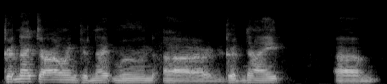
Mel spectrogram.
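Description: Young guy, very low voice, loose self-mocking chatter full of ums, on a video call. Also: slow pace. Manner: rambling, self-deprecating, many fillers. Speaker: podcast guest, cover singer. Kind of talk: casual chat over video call.

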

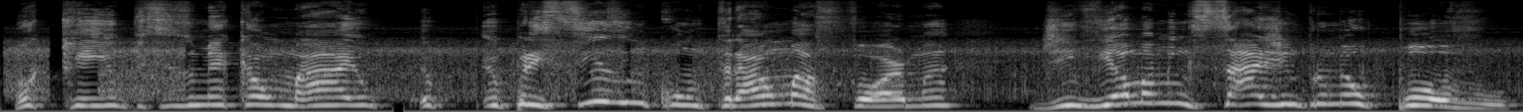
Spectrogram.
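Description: A man with a Brazilian accent playing a flustered, foul-mouthed merchant stranded in wreckage, talking haltingly and agitatedly in an audio drama. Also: very high voice, lively intonation, noisy background, exaggerated voice. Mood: flustered, anxious. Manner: agitated, halting, swearing, muttering to himself. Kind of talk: audio drama distress message monologue. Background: music.

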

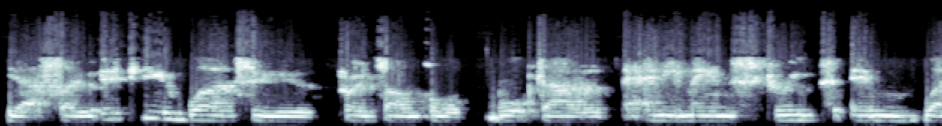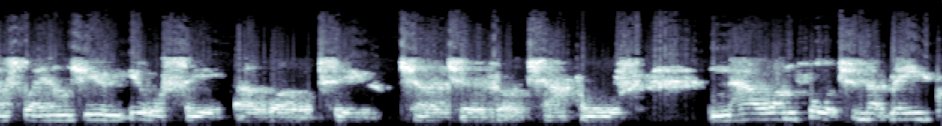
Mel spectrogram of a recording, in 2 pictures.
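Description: A man's voice: medium pitch, steady tone, slow, fairly bright tone, reverberant, highs cut off, slight background noise. A man with an English accent, a pastor answering interview questions in a friendly, chatty way. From east of England. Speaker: pastor, podcast guest.

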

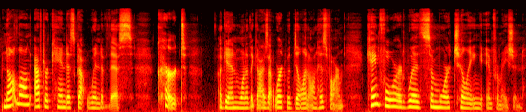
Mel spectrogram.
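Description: Hoarse woman telling a true crime story. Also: medium pitch, animated, measured pace. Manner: chatty, speculative asides. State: hoarse, voice giving out. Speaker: true crime podcast host. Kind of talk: casual storytelling narration.

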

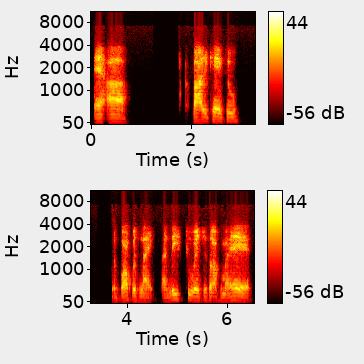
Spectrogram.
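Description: A man in his thirties with a Bahamian accent and a deep voice tells stories casually as an interview guest. The sound is dry and narrow, like a thin phone line. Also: measured pace, slightly rough, no echo. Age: 30s. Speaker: guest, speed coach. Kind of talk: casual storytelling chat.

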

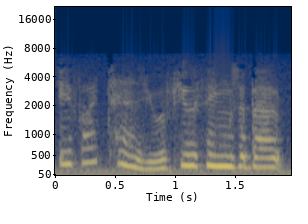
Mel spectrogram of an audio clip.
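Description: An actress playing a composed, grave police detective, explaining deliberately with pauses in old-time radio drama style. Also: female voice, fairly high pitch, expressive, close to an everyday voice. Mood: measured, insistent. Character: composed, grave female police detective breaking bad news. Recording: muffled vintage radio recording with hiss.

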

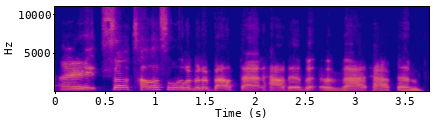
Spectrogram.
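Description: A woman's voice: mid-range voice, animated, normal speed, pushed and bright, no room sound, poor audio. A woman co-hosting a podcast, chatty and bubbly, often laughing as she talks with her guests. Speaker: podcast co-host. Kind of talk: casual podcast interview.

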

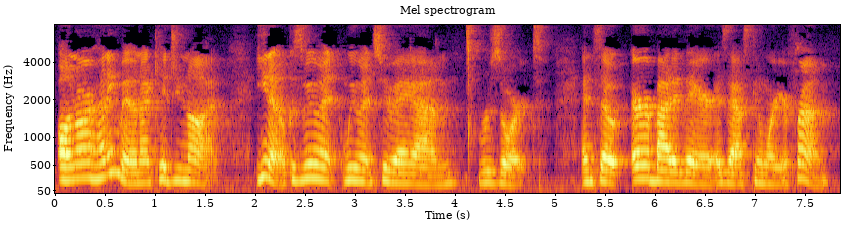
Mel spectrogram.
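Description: A woman from Tennessee, hosting a casual chat, animated and emphatic. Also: medium pitch, normal speed, echoey room. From Nashville, Tennessee, US. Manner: animated, emphatic, warm affirmations.

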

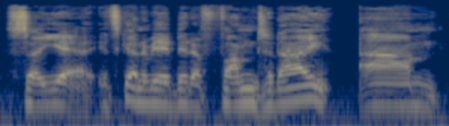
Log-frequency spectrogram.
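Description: A middle-aged Australian man hosting a car tuning podcast in a blunt, emphatic, casual way, his voice gravelly from a sore throat. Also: mid-range voice, moderate pace, a bit bright, no room sound. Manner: blunt, emphatic, salty-tongued. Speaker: host of an automotive tuning show. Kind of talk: casual solo podcast talk.

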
